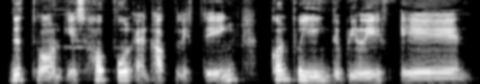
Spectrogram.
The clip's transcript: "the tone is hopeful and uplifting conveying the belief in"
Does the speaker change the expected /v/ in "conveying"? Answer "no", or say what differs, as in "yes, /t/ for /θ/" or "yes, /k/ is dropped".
yes, /f/ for /v/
